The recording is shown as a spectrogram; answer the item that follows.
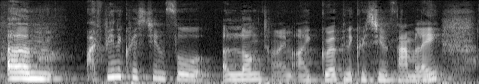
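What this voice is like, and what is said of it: Slightly posh English accent. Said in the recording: “you don't sound like you're from Bury. Because you've got a bit of a posh accent”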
